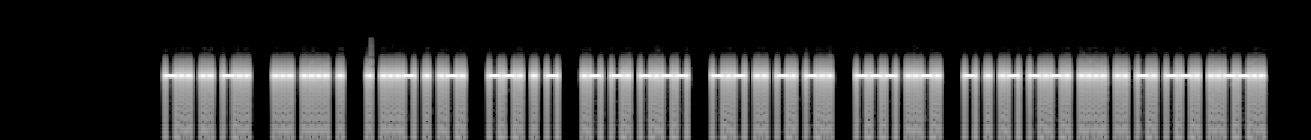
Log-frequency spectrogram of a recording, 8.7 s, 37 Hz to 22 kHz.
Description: Morse code, heard as a keyed tone, about 48 wpm, 700 Hz. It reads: DID SHE EVER GET ANY KIND OF TEACHING?
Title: Sentences from Top 1100 Words 50wpm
